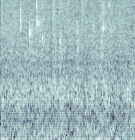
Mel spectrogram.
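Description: Steady rain falls in a soft, even patter, a faint continuous hiss of drops with no voices.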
